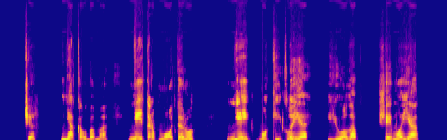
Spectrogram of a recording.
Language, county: Lithuanian, Šiauliai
